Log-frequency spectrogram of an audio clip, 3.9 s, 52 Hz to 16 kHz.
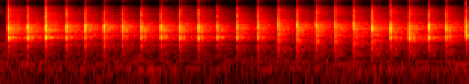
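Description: A hand rapidly taps a glossy white ceramic floor tile, marked with a piece of tape, using a small hard yellow plastic tool to test whether it sounds hollow or solid. About 25 quick, evenly spaced, bright clicking taps are heard over roughly four seconds. Each tap has a short ring centered near 1.2 kHz with a strong overtone around 2.4 kHz.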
